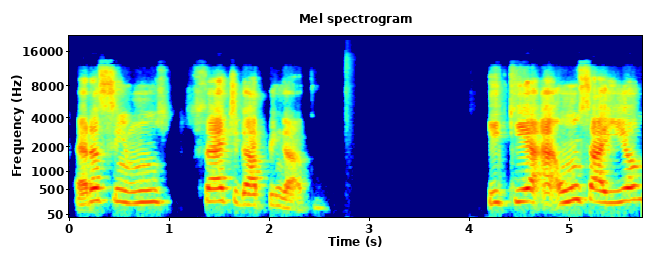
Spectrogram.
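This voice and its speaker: Lively woman telling stories to teachers. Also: fairly high pitch. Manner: lively, colloquial, acts out scenes and voices. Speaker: educator giving a talk. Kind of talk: casual storytelling to teachers.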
